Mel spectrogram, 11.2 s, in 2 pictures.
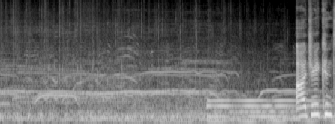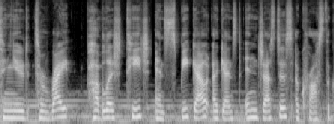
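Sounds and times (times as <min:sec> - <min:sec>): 
crowd applause: 0:00.0 - 0:04.9
speech: 0:03.4 - 0:03.8, 0:04.9 - 0:11.1.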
